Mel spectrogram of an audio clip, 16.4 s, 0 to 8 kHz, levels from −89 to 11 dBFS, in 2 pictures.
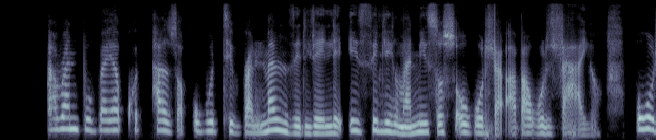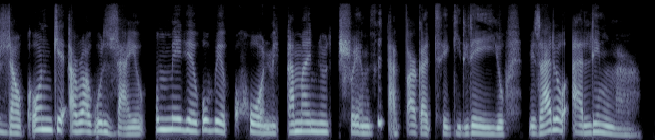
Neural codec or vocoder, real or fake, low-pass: codec, 24 kHz, 0.9 kbps, WavTokenizer, small release; fake; 7.2 kHz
